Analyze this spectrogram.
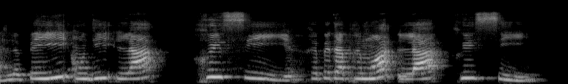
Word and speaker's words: Russie: Le pays, on dit la Russie.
